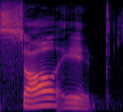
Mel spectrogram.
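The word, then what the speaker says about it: Sahwit: Oh, fun fact, his name is pronounced saw it.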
